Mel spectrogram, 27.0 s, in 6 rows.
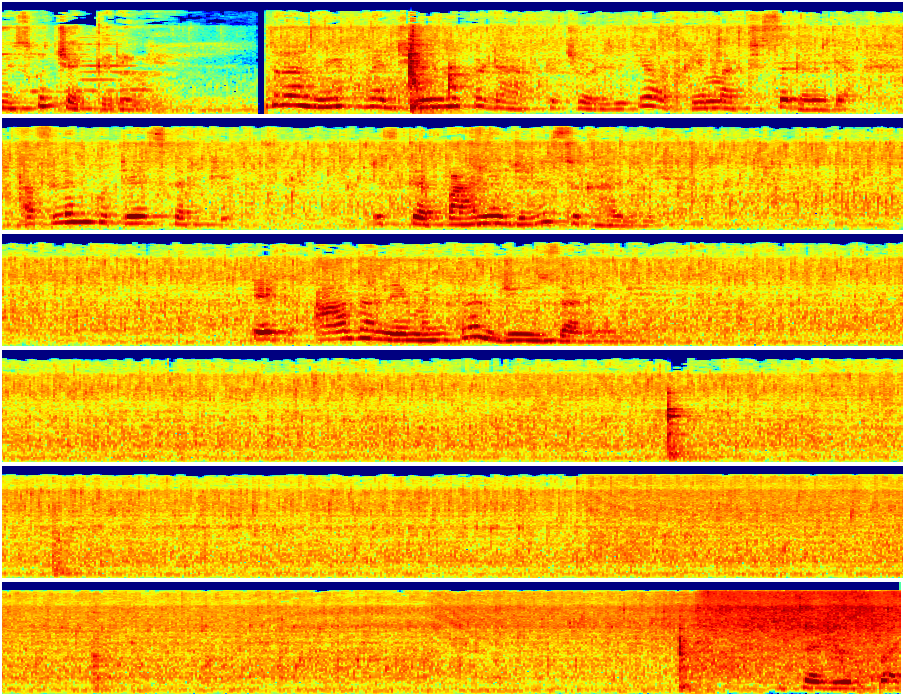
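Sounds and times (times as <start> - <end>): meat sizzling and bubbling: 1.3 - 27.0.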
